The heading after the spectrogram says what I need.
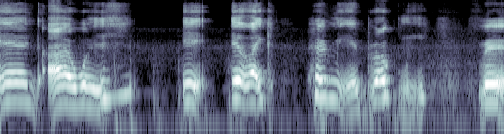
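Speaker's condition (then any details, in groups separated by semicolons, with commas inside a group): Cerebral palsy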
